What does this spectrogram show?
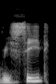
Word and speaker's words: receipt: Porque ya sabes que muchas palabras, como knife, que tiene una K que no se dice, como receipt, que tiene una P que no se dice, pues hay muchas palabras en inglés que son muy raras de pronunciar.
